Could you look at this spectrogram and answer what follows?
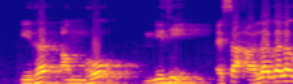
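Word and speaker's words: अम्भोनिधि: यहां पर कुछ लोग बीच में र का उच्चारण करते हैं। अर्थात अंभोर निधि ऐसा गलत उच्चारण करते हैं। यहां पर किधर भी अपूर्ण र नहीं है दोस्तों क्योंकि विसर्ग ही नहीं है बीच में।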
